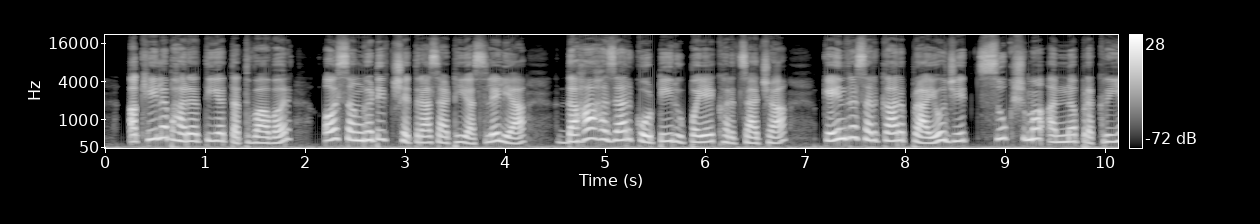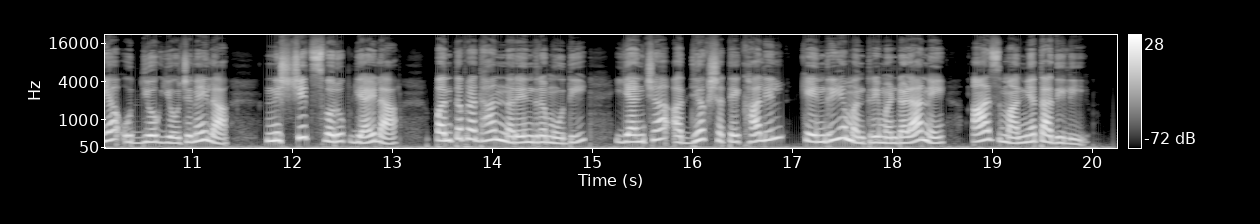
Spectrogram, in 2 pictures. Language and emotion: Marathi, neutral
